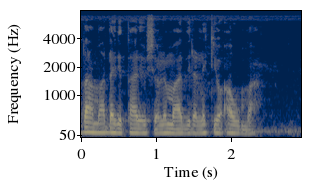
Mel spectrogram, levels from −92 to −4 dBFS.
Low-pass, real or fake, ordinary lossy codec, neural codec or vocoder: 7.2 kHz; real; none; none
